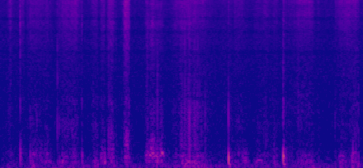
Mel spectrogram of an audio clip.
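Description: Long nails trace and scratch the bird-and-flower embroidery stitching on a square, coral, stuffed woven-fabric cushion, an embroidered linen pillow. The result is quiet, dull, low-pitched scratching and rustling in soft bursts, broken by two sharper, louder taps partway through.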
